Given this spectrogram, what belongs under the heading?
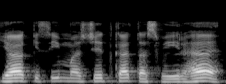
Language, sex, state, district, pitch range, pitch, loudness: Hindi, male, Jharkhand, Ranchi, 135-150 Hz, 145 Hz, -18 LUFS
